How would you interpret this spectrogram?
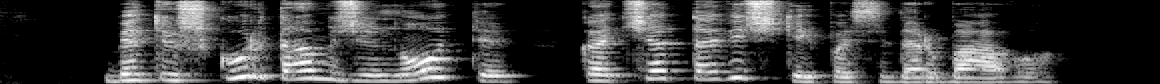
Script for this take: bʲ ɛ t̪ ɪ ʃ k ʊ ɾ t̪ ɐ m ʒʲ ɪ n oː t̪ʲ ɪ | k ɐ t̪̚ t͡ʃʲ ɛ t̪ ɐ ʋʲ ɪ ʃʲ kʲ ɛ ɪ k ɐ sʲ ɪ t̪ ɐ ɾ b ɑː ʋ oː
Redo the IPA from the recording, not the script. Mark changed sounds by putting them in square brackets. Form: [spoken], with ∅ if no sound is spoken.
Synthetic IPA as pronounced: bʲ ɛ t̪ ɪ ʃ k ʊ ɾ t̪ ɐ m ʒʲ ɪ n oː t̪ʲ ɪ | k ɐ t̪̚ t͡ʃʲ ɛ t̪ ɐ ʋʲ ɪ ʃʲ kʲ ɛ ɪ [p] ɐ sʲ ɪ [d̪] ɐ ɾ b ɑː ʋ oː

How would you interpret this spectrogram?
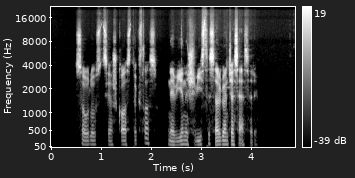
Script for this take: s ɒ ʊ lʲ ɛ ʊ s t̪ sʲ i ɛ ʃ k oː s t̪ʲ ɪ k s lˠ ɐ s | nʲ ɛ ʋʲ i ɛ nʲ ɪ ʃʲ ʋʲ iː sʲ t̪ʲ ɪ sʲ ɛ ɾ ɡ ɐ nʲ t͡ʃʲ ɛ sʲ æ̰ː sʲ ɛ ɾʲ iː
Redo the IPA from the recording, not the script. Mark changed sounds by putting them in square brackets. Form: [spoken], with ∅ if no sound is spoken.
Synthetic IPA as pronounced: s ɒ ʊ lʲ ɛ ʊ s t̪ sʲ i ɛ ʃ k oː s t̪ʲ ɪ k s lˠ ɐ s | nʲ ɛ ʋʲ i ɛ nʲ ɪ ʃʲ ʋʲ iː sʲ t̪ʲ ɪ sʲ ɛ ɾ ɡ ɐ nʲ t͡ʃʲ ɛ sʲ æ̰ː sʲ ɛ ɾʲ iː

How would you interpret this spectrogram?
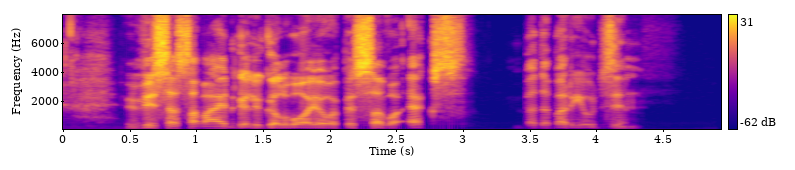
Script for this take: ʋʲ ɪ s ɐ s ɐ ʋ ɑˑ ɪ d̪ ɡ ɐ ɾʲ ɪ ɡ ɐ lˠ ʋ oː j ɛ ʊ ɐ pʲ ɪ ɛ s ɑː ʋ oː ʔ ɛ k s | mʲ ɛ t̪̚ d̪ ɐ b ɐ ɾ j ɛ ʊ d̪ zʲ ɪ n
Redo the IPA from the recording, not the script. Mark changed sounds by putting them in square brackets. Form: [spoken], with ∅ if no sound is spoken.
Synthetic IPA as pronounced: ʋʲ ɪ s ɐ s ɐ ʋ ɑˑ ɪ d̪ ɡ ɐ [lʲ] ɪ ɡ ɐ lˠ ʋ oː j ɛ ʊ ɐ pʲ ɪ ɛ s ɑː ʋ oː ʔ ɛ k s | [bʲ] ɛ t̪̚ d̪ ɐ b ɐ ɾ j ɛ ʊ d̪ zʲ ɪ n

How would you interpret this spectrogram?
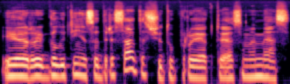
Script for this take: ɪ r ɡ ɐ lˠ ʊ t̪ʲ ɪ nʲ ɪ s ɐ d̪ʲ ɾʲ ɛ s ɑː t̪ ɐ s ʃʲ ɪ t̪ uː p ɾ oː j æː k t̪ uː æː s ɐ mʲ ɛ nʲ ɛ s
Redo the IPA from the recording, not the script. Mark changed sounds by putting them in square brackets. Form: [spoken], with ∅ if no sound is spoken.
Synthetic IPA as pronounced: ɪ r ɡ ɐ lˠ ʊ t̪ʲ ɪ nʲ ɪ s ɐ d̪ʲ ɾʲ ɛ s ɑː t̪ ɐ s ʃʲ ɪ t̪ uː p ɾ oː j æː k t̪ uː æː s ɐ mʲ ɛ [mʲ] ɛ s

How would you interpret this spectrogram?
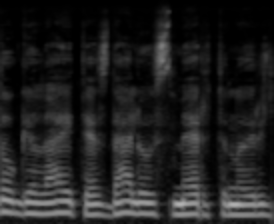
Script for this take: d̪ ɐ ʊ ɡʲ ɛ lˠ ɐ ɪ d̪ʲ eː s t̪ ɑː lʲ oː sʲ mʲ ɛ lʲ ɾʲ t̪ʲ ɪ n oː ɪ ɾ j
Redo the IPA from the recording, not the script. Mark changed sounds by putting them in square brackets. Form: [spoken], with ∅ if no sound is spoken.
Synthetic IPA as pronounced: d̪ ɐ ʊ ɡʲ ɛ lˠ ɐ ɪ [t̪ʲ] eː s [d̪] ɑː lʲ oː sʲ mʲ ɛ [∅] ɾʲ t̪ʲ ɪ n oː ɪ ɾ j

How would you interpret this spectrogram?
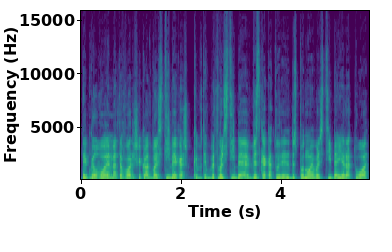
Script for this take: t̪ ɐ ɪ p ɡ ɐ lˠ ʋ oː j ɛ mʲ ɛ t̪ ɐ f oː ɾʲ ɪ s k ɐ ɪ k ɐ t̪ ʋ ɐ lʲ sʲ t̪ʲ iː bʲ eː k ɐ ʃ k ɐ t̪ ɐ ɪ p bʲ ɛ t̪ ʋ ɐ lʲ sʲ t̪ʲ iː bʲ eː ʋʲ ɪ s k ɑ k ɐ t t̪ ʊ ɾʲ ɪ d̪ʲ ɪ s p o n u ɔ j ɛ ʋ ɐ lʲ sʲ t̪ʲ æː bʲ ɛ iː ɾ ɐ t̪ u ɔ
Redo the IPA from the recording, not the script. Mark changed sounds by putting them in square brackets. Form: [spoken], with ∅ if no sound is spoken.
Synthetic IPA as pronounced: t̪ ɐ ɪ p ɡ ɐ lˠ ʋ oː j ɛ mʲ ɛ t̪ ɐ f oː ɾʲ ɪ [ʃ] k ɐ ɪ k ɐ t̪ ʋ ɐ lʲ sʲ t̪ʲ iː bʲ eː k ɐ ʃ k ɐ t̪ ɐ ɪ p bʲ ɛ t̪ ʋ ɐ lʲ sʲ t̪ʲ iː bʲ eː ʋʲ ɪ s k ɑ k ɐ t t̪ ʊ ɾʲ ɪ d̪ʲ ɪ s p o n u ɔ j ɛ ʋ ɐ lʲ sʲ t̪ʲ [iː] bʲ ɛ iː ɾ ɐ t̪ u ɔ

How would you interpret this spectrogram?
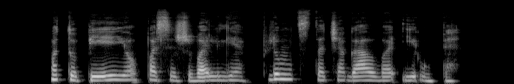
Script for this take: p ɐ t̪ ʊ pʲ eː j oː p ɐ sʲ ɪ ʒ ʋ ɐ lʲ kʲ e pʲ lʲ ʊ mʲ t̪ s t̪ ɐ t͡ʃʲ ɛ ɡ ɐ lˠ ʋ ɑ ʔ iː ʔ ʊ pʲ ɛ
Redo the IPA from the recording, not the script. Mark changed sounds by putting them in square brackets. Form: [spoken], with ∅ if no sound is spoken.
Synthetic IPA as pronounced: p ɐ t̪ ʊ pʲ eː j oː p ɐ sʲ ɪ ʒ ʋ ɐ lʲ [ɡʲ] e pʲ lʲ ʊ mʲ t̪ s t̪ ɐ t͡ʃʲ ɛ ɡ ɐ lˠ ʋ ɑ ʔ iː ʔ ʊ pʲ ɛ

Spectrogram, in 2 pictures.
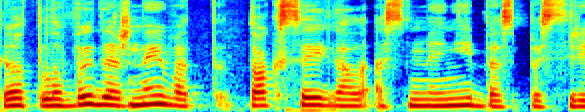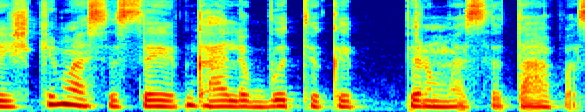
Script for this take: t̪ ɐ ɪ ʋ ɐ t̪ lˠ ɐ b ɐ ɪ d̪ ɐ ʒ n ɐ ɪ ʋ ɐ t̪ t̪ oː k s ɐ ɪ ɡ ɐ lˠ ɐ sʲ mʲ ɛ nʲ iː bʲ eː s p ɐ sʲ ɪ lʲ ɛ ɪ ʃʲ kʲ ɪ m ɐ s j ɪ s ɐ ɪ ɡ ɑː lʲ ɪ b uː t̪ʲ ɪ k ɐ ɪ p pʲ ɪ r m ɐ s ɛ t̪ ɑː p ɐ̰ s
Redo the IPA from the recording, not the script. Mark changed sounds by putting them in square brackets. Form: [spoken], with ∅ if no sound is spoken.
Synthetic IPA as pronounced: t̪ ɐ ɪ ʋ ɐ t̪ lˠ ɐ b ɐ ɪ d̪ ɐ ʒ n ɐ ɪ ʋ ɐ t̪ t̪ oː k s ɐ ɪ ɡ ɐ lˠ ɐ sʲ mʲ ɛ nʲ iː bʲ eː s p ɐ sʲ ɪ [ɾʲ] ɛ ɪ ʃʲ kʲ ɪ m ɐ s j ɪ s ɐ ɪ ɡ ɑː lʲ ɪ b uː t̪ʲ ɪ k ɐ ɪ p pʲ ɪ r m ɐ s ɛ t̪ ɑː p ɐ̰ s

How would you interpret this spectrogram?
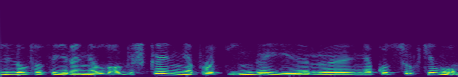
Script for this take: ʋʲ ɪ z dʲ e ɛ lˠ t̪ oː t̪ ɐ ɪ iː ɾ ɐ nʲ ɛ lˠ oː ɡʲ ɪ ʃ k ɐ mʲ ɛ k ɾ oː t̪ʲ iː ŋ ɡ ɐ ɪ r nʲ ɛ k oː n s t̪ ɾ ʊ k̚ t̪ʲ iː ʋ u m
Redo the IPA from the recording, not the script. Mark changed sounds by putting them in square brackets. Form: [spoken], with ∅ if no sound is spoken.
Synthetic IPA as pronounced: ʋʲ ɪ z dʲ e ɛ lˠ t̪ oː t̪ ɐ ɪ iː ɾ ɐ nʲ ɛ lˠ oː ɡʲ ɪ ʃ k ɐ [nʲ] ɛ [p] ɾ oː t̪ʲ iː ŋ ɡ ɐ ɪ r nʲ ɛ k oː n s t̪ ɾ ʊ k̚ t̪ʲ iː ʋ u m

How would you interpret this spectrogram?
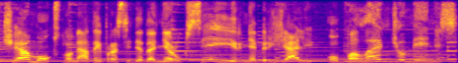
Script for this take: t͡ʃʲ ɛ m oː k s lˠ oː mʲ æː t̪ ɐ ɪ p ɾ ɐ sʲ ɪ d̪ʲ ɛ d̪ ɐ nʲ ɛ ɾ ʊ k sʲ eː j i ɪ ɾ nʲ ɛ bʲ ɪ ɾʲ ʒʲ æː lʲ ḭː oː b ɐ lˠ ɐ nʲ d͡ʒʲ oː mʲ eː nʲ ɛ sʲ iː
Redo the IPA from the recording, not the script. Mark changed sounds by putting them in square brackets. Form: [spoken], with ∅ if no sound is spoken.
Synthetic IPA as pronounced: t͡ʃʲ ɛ m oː k s lˠ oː mʲ æː t̪ ɐ ɪ p ɾ ɐ sʲ ɪ d̪ʲ ɛ d̪ ɐ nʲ ɛ ɾ ʊ k sʲ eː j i ɪ ɾ nʲ ɛ bʲ ɪ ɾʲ ʒʲ æː lʲ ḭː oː b ɐ lˠ ɐ nʲ d͡ʒʲ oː mʲ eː nʲ ɛ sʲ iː

